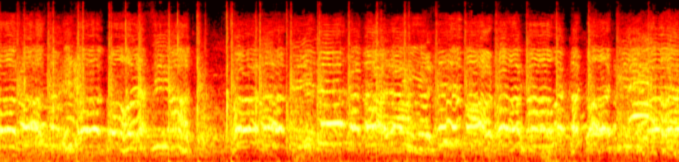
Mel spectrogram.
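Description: Several men singing a Gurjar dhamal folk song loudly together in a chant-like, shouted style, over repeated strikes on a large hand-held frame drum.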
